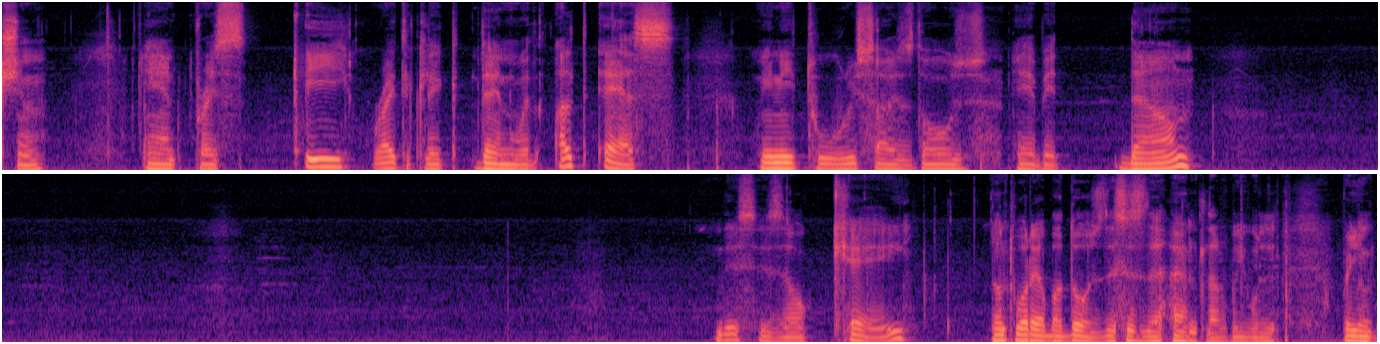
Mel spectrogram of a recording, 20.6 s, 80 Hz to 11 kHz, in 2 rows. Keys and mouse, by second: 2.2 e, 4.6 alt+s, 17.4 middle click.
